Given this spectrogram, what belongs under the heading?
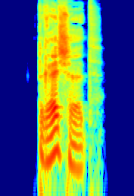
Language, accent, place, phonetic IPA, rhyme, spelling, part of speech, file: German, Germany, Berlin, [ˈdʁɛʃət], -ɛʃət, dreschet, verb, De-dreschet.ogg
- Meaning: second-person plural subjunctive I of dreschen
